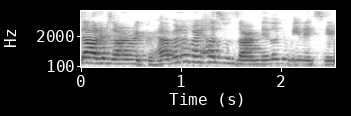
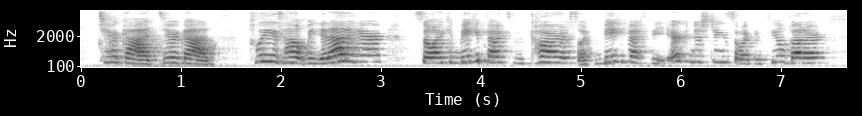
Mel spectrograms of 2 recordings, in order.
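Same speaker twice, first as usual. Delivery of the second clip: pleading through laughter; 3 semitones higher than usual. Recounting being stuck holding onto the toilet paper dispenser, retelling laughing while pleading. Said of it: "And I'm laughing".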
